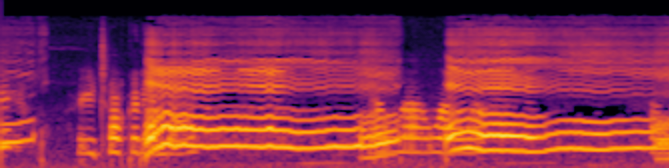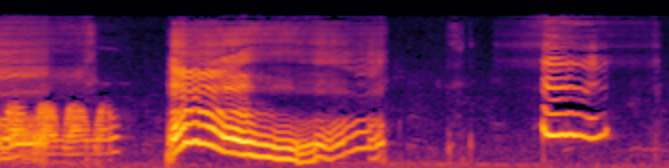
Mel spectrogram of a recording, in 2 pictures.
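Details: Male poodle Buddha 'talking' indoors with long, wavering, tonal wails broken by brief gaps, one high sweeping cry that falls sharply, and a short final yelp-like whine after a pause.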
